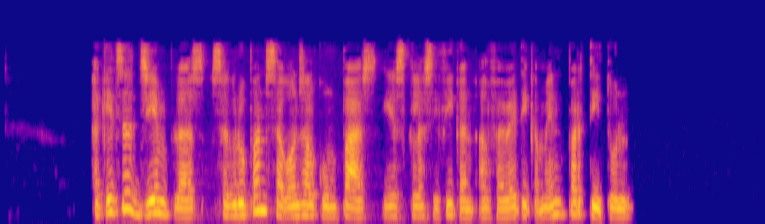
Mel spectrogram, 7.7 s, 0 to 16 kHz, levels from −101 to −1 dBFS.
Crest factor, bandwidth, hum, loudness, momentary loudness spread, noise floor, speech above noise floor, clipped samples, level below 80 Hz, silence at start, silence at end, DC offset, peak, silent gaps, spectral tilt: 18 dB; 8 kHz; none; -19 LUFS; 9 LU; under -90 dBFS; over 72 dB; under 0.1%; -60 dBFS; 0.9 s; 1.35 s; under 0.1%; -2 dBFS; none; -4.5 dB/octave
